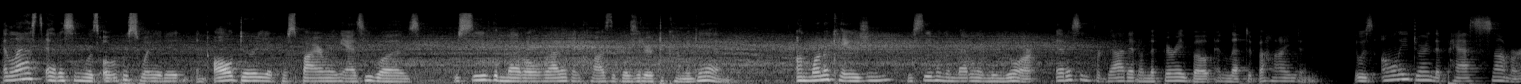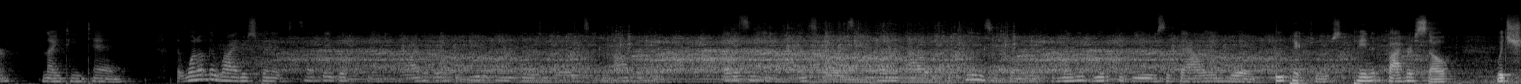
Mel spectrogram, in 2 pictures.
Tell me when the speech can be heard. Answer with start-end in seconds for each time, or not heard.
0.0-30.3.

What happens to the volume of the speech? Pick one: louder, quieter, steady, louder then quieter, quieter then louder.
quieter then louder.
